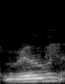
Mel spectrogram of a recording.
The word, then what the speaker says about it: Rune: thank you very much call me roon or something like that in forum language because uh it's spelled like are you and yeah it is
